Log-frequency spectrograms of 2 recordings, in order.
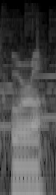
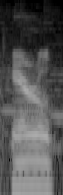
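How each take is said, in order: First: It sounds like the ordinary word coral. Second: It sounds like the name Carol. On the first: This is how the speaker would say it. "I would say coral" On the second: This is how the game's voice actors said it. "They said pronounced like Carol"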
